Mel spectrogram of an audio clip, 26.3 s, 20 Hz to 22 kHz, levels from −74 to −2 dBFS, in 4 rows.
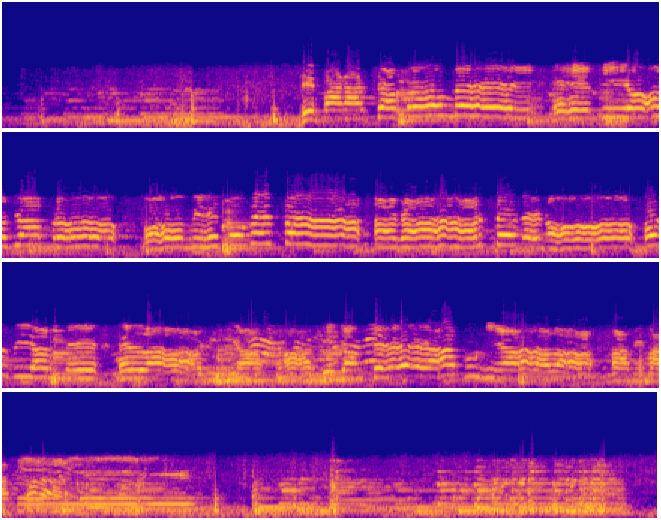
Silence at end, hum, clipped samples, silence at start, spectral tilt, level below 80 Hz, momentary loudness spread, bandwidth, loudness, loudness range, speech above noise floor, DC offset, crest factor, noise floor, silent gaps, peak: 0 s; none; under 0.1%; 0.25 s; -8 dB/octave; -52 dBFS; 11 LU; 6 kHz; -14 LUFS; 6 LU; 21 dB; under 0.1%; 14 dB; -34 dBFS; none; 0 dBFS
